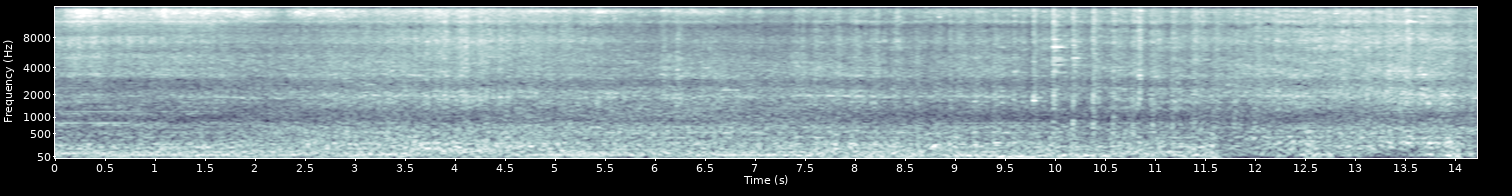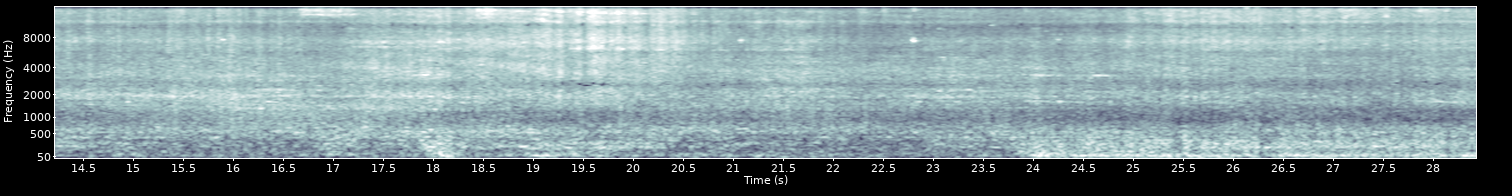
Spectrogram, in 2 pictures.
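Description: CSX freight train rolling past, its cars' wheels rumbling and clattering over the rails in a continuous noise. The rumble eases for a while in the middle, with a few sharp knocks, then swells again near the end.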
